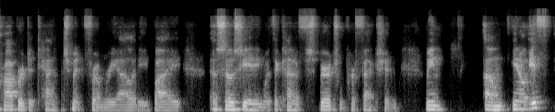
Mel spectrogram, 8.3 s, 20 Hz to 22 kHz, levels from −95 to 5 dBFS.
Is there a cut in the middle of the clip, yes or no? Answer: no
